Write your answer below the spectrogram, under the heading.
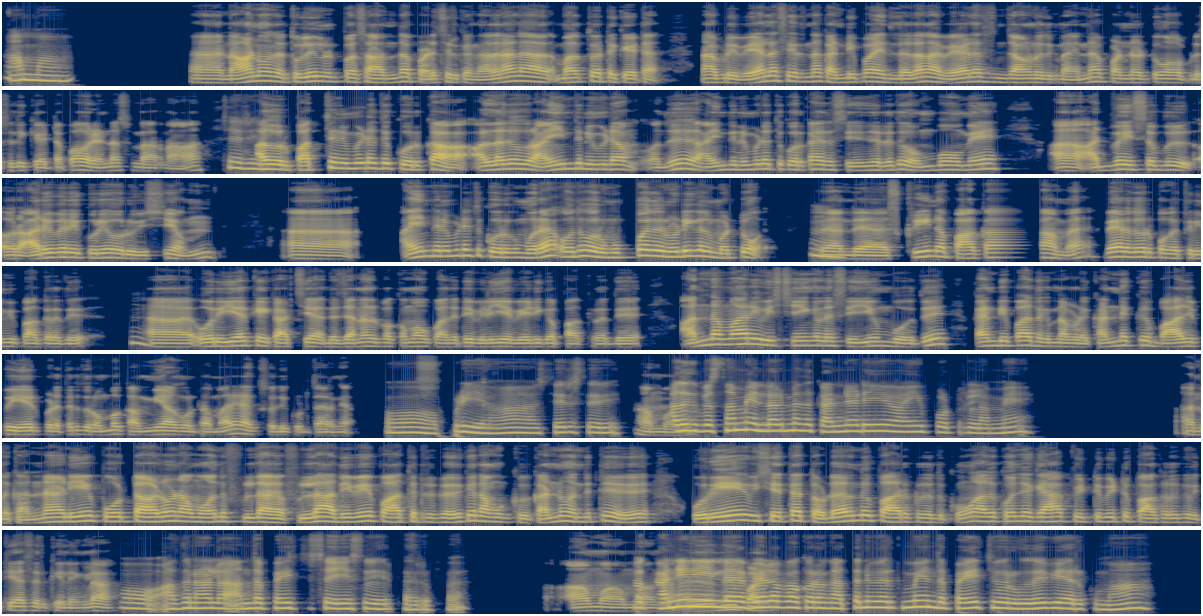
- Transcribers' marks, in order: in English: "அட்வைசபிள்"; "ஒரு" said as "ஒருகு"; breath; background speech; "சொல்லியிருக்காரு" said as "சொய்யயிருக்காரு"; unintelligible speech
- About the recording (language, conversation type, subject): Tamil, podcast, திரை நேரத்தை எப்படிக் குறைக்கலாம்?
